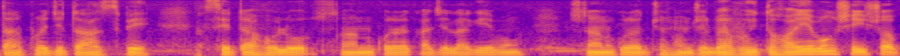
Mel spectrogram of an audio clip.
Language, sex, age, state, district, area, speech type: Bengali, male, 30-45, West Bengal, Hooghly, urban, spontaneous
